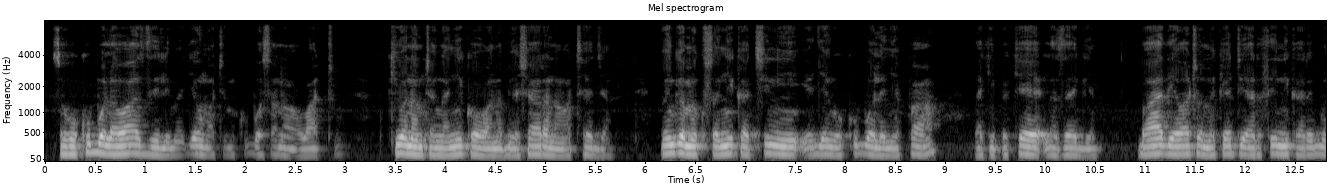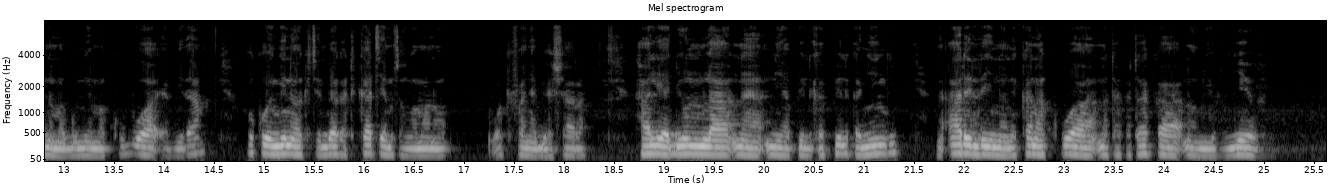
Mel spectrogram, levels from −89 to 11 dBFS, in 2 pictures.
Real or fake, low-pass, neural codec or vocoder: real; 7.2 kHz; none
